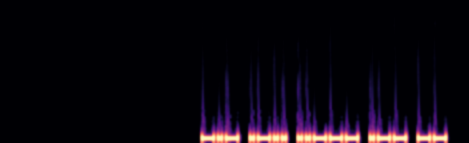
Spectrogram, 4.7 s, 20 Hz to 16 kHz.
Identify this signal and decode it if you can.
Morse code, heard as a keyed tone, about 32 wpm, 700 Hz. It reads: KL2WM
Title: USA Call Signs - 5 Characters - Repeated 3x - 30wpm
